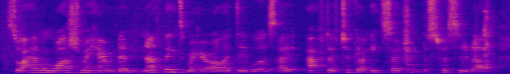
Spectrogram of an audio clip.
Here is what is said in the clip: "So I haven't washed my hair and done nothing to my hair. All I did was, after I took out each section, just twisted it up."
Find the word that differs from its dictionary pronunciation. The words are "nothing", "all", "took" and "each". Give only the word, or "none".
none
